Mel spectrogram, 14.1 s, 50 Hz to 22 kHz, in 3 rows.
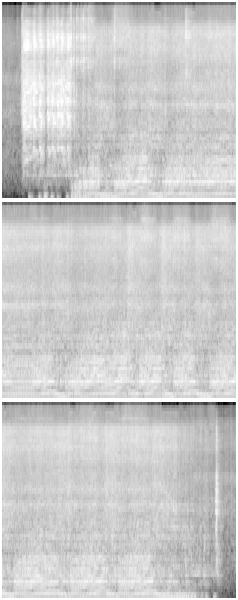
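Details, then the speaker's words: Hyosung 125cc V-twin, standing 2 years, first start after the carbs were cleaned, idle screw not yet set: revs swell up and down unevenly for about twelve seconds, then it cuts out; stalling because the idle is set too low. "I haven't um I haven't got the idle set on you because the it's a thing down here that turns the idle up and down so that's why he's cutting out"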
